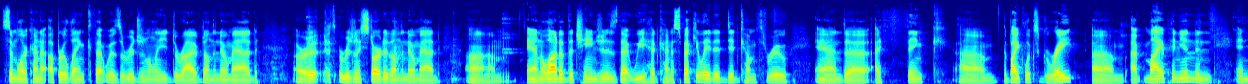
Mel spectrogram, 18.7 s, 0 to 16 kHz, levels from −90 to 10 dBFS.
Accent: American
